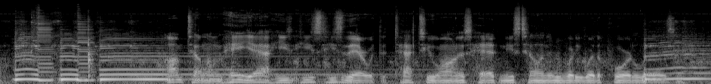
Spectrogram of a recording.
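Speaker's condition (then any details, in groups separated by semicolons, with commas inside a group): No condition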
